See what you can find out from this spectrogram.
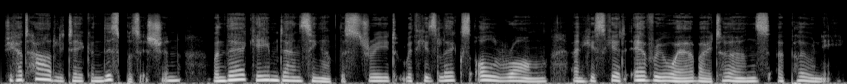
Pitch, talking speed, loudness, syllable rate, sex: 165 Hz, 185 wpm, -17 LUFS, 4.8 syllables/s, male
